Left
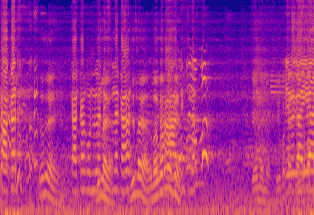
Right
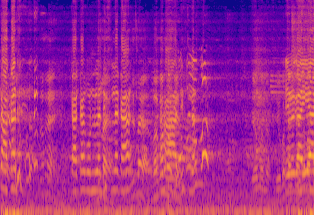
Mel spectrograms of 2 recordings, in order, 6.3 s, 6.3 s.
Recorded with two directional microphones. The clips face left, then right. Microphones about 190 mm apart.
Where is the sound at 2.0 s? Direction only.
60° left (ahead or behind).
